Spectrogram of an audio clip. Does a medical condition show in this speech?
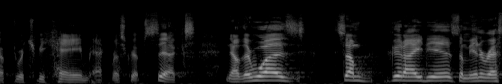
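No.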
